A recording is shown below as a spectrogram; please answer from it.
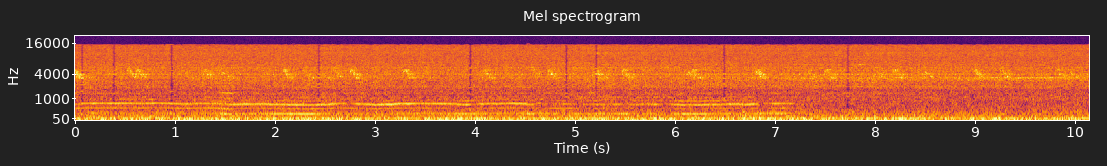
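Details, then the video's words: Bee buzzing in a steady, slightly wavering hum that holds for about seven seconds, then fades. Faint, high bird chirps repeat throughout over a low outdoor rumble. "Bee therapy meditation nature sounds"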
